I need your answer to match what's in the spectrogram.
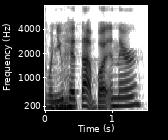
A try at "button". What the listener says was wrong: when you hit that button, I know you said butt in, but button, when you hit that button there,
